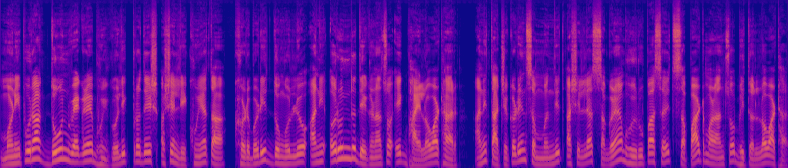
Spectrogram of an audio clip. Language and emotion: Goan Konkani, neutral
